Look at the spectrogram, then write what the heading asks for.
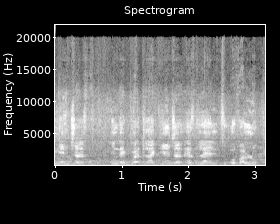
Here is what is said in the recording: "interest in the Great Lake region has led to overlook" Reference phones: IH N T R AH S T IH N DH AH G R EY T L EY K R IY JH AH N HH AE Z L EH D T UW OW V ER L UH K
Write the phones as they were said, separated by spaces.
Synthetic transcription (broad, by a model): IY N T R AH S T IH N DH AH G W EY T L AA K R IY JH AH N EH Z L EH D T UW OW V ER L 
